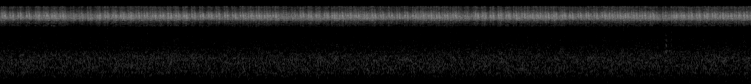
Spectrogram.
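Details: Crickets chirp in a constant high-pitched, finely pulsed trill, the males producing it by drawing one wing over the serrated vein of the other; the sound stays level throughout with no other noises.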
